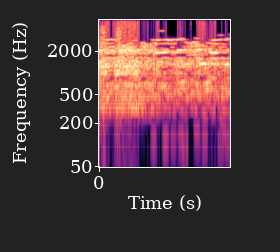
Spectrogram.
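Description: A train sound effect: a loud, sustained whistle blast over a dense mechanical rumble, continuous throughout, with no voices.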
